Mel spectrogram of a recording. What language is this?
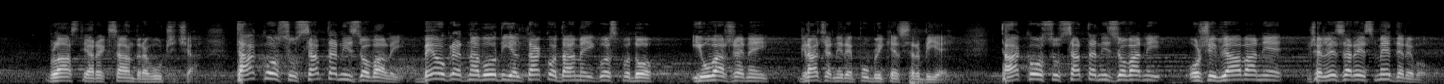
Serbian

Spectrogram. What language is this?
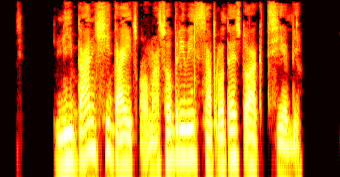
Georgian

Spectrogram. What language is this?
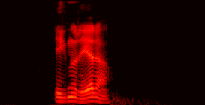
Swedish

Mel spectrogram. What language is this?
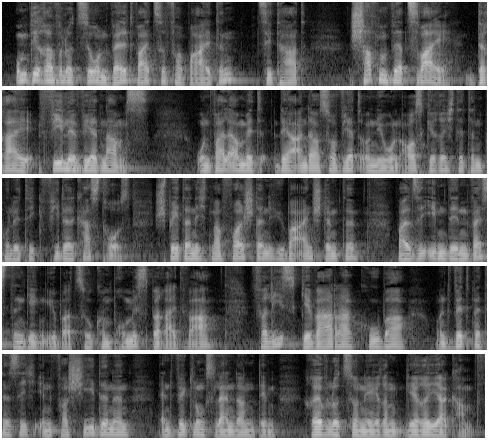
German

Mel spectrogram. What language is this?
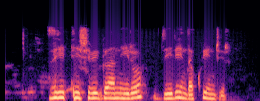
Kinyarwanda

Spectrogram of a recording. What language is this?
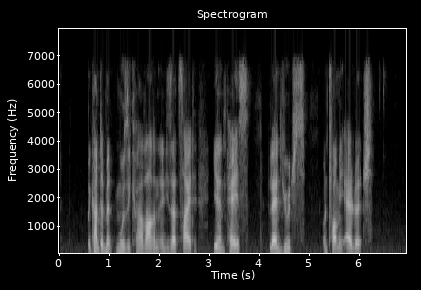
German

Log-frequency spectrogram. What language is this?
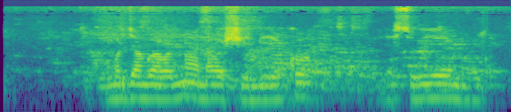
Kinyarwanda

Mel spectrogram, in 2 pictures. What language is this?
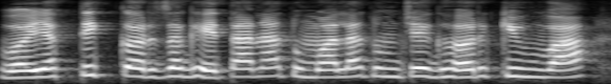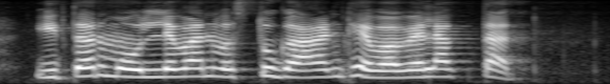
Marathi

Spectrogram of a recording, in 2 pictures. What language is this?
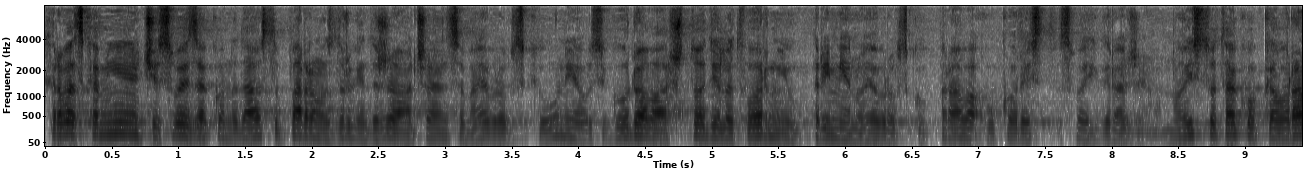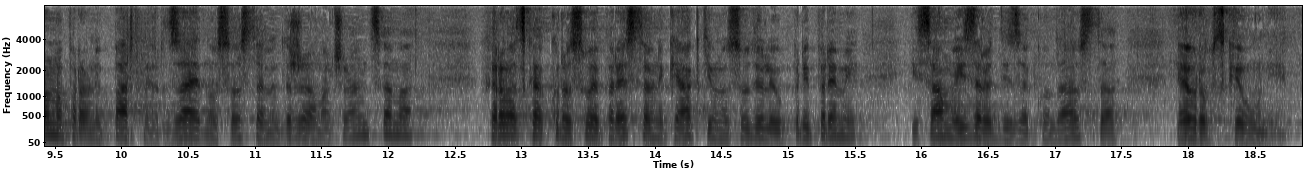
Croatian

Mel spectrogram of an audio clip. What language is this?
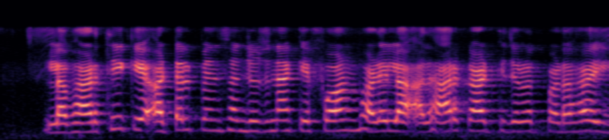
Magahi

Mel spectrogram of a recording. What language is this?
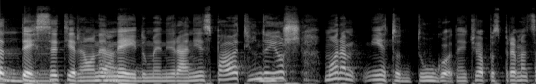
Croatian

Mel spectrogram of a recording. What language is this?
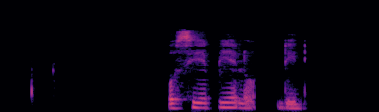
Luo (Kenya and Tanzania)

